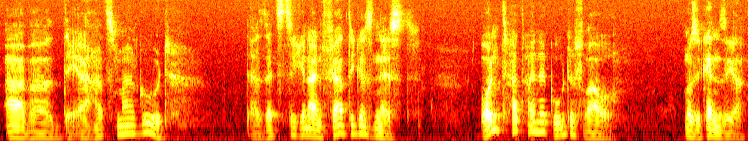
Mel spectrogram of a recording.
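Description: An actor playing a wealthy village miller in a radio drama, who talks in a sly, coaxing way. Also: male voice, sits low, very animated, slow, long pauses, darkish tone, heavily acted. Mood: persuasive. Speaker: rich miller in a radio play.

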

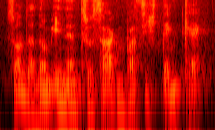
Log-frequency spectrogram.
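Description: A man's voice: lowish voice, sing-song, brisk, vocal fry, a little mellow, husky, exaggerated voice. An older male actor playing a blunt, vain, once celebrated playwright in a German radio play, opinionated and sardonic in manner. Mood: stubborn, cutting. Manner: opinionated, sardonic, tags questions with "gell".

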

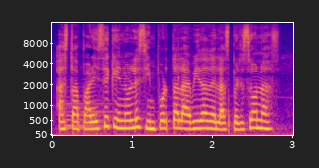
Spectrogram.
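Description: A woman's voice: fairly high pitch, steady tone, fairly quick, mellow, lightly acted. An actress in a radio drama playing an innocent, inquisitive young girl who asks earnest questions. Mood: curious.

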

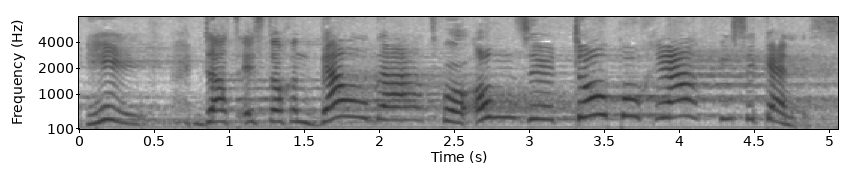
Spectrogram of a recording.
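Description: A pious churchgoer in a satirical radio play. Her extremely high voice declaims thanks slowly and ceremoniously, with long reverb around it. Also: lively intonation, heavily acted. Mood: solemn gratitude. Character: pious, solemnly grateful churchgoer at public prayer.

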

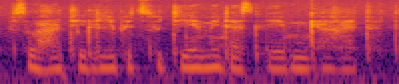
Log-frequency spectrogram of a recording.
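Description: An actress playing a captive wife who slyly feigns love, speaking in a tender, breathy, theatrical way in a 1950s German radio drama. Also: female voice, sits low, level tone, fast, a little hiss or hum, natural voice. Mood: tender, hesitant. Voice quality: breathy, very husky, often whispering. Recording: old 1950s radio play on cassette.

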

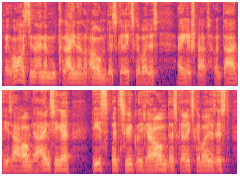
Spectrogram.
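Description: Low-voiced, aggrieved general played by a man. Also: moderate pace, natural voice. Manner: formal, pointed, aggrieved. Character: stiff, grumbling army general at a cabinet meeting. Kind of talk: German radio play acting.

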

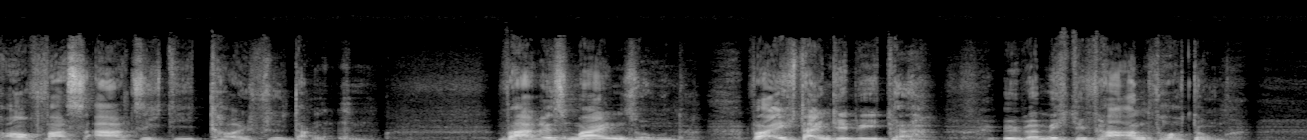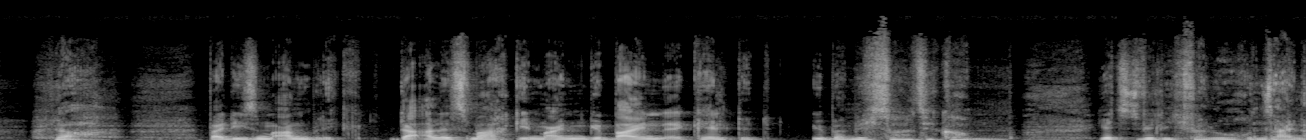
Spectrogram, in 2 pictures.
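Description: Ein Schauspieler spielt in einem klassischen deutschen Hörspiel einen intriganten Handlanger, der trotzig und rachsüchtig rast, mit höhnischer, fieberhafter Deklamation. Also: male voice, medium pitch, lively intonation, normal speed, a bit bright, slightly rough. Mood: sneering, menacing. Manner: sneering, frenzied declamation. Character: scheming villainous henchman turned defiant, vengeful madman. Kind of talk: German classical radio drama.

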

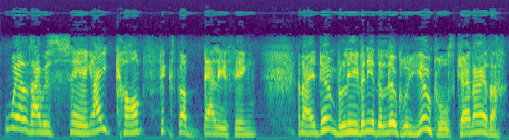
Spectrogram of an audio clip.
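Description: Guy playing dopey posh bloke, blithe n moody, high voice, bit dull recording, audiobook. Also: animated, normal speed, dry recording. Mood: listless, fussed. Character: dim, moody upper-class English chap, blithely self-absorbed.

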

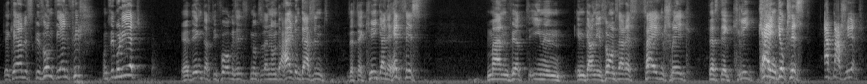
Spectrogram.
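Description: An actor playing an irascible, blustering army doctor who barks with contempt and hems and haws, in a German radio play. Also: male voice, high voice, animated, normal speed, pushed and bright, heavily acted. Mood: furious. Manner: barking, contemptuous, hemming and hawing.

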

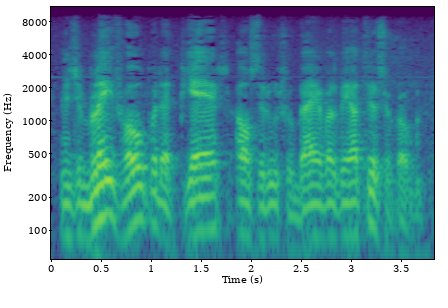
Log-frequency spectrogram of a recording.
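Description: An actor playing a seasoned older police detective in a Dutch radio drama, explaining things deliberately with dramatic pauses. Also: male voice, sits low, lively intonation, breathy edge. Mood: patient, explaining. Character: seasoned older male police detective, calm, plain-spoken storyteller.

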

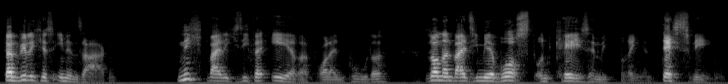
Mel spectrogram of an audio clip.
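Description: An actor playing a blunt, disillusioned painter in a German radio drama, gruff, curt and cutting. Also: male voice, fairly high pitch, expressive, normal speed, pushed and bright. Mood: cutting, irritated.

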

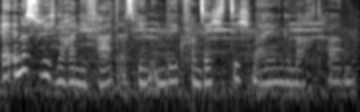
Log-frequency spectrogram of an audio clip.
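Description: An actress playing a calm, self-assured wife in a naturalistic radio drama, speaking tersely and matter-of-factly. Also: female voice, mid-range voice, quick pace, music in the background, natural voice. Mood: cool, terse.

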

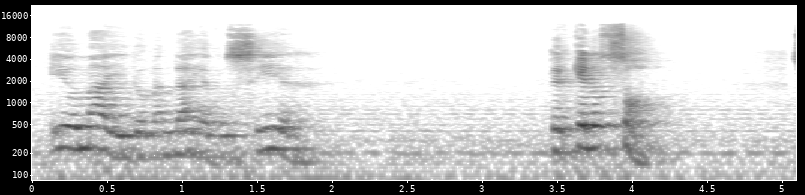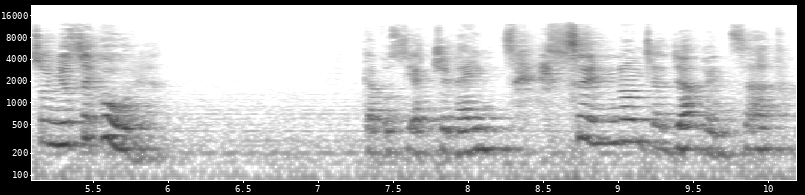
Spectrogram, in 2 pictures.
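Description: An actress playing a deferential, devoted Sicilian woman who serves a local boss, speaking a reverent, deliberate stage monologue with a Sicilian accent. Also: fairly high pitch. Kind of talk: theatrical dramatic monologue in dialect. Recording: very echoey room, faint background noise.

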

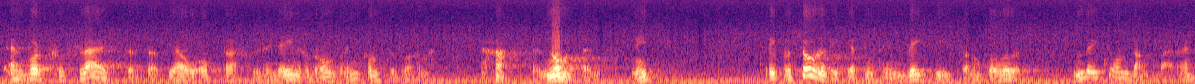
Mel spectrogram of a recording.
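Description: An actor playing a gossipy, self-important schoolmaster in a radio drama, pompous and needling in a theatrical way. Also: male voice, sits low. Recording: phone-like old radio recording, reverberant hall, noisy.

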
